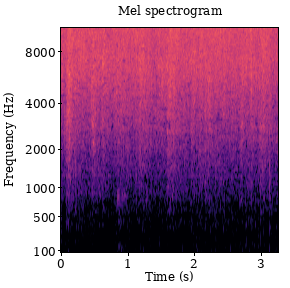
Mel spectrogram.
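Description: Sausage sizzling in a pan with bacon grease, a steady crackling hiss of frying fat, moderately close and continuous, with no voices.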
